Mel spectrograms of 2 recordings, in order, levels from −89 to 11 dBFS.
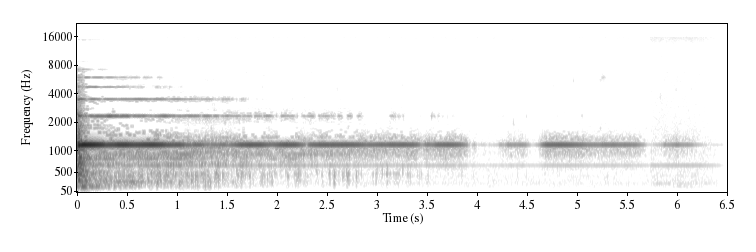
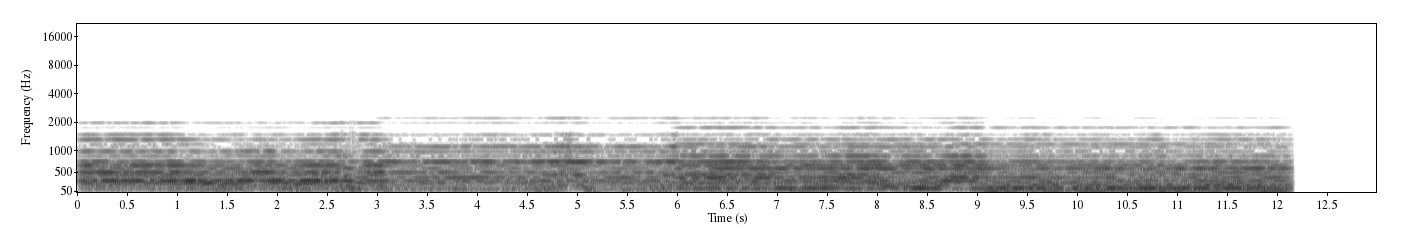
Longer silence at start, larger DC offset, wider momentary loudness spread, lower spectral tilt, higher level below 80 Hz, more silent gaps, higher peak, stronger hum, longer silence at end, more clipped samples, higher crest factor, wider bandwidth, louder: about the same, 0 s vs 0 s; neither; first, 22 LU vs 8 LU; second, -3.5 dB/octave vs -10 dB/octave; second, under -90 dBFS vs -34 dBFS; neither; first, 0 dBFS vs -6 dBFS; neither; first, 1.45 s vs 0.85 s; neither; first, 22 dB vs 14 dB; first, 6.4 kHz vs 2.3 kHz; about the same, -21 LUFS vs -20 LUFS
